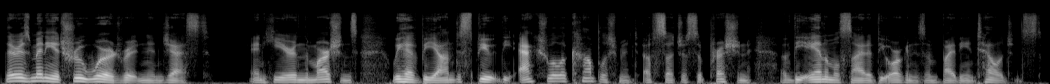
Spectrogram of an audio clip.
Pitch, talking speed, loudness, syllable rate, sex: 100 Hz, 200 wpm, -23 LUFS, 6.0 syllables/s, male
